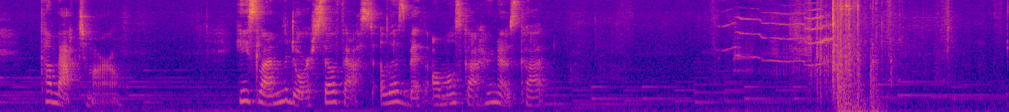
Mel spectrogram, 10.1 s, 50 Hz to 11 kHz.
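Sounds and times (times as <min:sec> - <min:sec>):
soft background music: 0:00.0 - 0:10.0
door slam thud: 0:08.3 - 0:09.0.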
